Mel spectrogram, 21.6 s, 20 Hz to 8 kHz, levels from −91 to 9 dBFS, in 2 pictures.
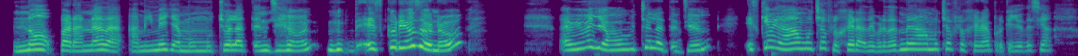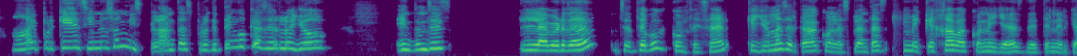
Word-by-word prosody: No, 255 +5 +3
para 220 -3 +3
nada, 240 -1 +3
a 205 0 -5
mí 225 +2 -5
me 265 +1 +4
llamó 215 -4 -2
mucho 215 +3 0
la 245 - +5
atención, 230 +2 0 0.5
es 265 +3 +3
curioso, 375 - +8
¿no?, 245 +3 +3 1.1
a 250 - 0
mí 275 +3 +2
me 370 +2 +2
llamó 265 -4 +2
mucho 280 +6 -3
la 330 -3 +2
atención, 240 - -4 0.4
es 275 - -3
que 360 +2 +2
me 350 - 0
daba 295 +2 +3
mucha 315 +1 -3
flojera, 235 -3 -1
de 220 - -6
verdad 215 +3 -4
me 285 +1 +1
daba 280 0 0
mucha 280 +1 -4
flojera 235 -5 -5
porque 245 - -10
yo 210 - -6
decía: 235 +1 -7 0.4
"Ay, 275 +5 -4
¿por 325 0 -12
qué 350 +1 +3
si 320 0 -2
no 340 +1 -7
son 395 +4 -5
mis 320 -9 -5
plantas? 260 +2 -3
¿Por 255 -1 -7
qué 265 - -7
tengo 395 +7 -5
que - - +1
hacerlo 320 -1 -2
yo?" 320 +4 -2 0.7
Entonces, 280 - 0 0.7
la 245 -1 +6
verdad, 240 +4 +5 0.3
o - - -20
sea, 230 - -2
debo 245 +9 0
confesar 205 - -3 0.2
que 225 -2 -3
yo 220 +1 -4
me 265 +2 +2
acercaba 225 -5 0
con 205 -4 -5
las 170 -1 -5
plantas 195 +3 -2 0.2
y 240 - -7
me 215 -3 -5
quejaba 220 +1 +1
con 205 -1 -7
ellas 185 0 -2
de 170 -2 -7
tener 180 0 -9
que - - -3
250 Hz, 200 wpm, -23 LUFS, 220-295 Hz, 1.1 s, curioso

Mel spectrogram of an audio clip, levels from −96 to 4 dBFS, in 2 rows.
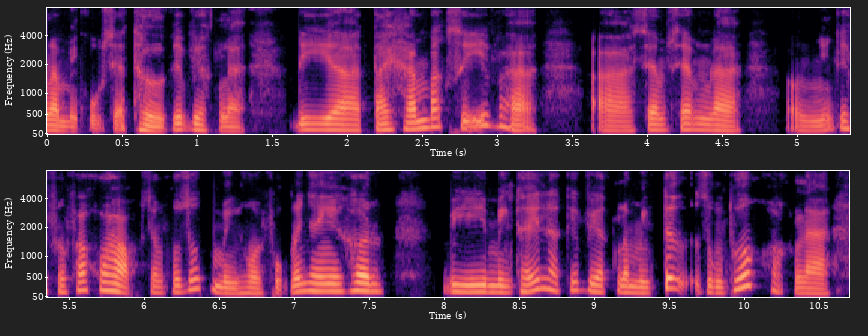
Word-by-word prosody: là 125 - +5
mình 110 -2 -3
cũng - - -6
sẽ - - -2
thử 115 -7 +3
cái 145 - +1
việc 130 -5 -2
là 105 -1 -1 0.3
đi, 140 0 -1
a, 130 -2 +4
tái 130 +3 0
khám 155 +4 +2
bác 205 +1 0
sĩ - - -1
và, 215 - +1 0.4
à, 115 -1 -1
xem 130 +2 -1
xem 140 -1 -1
là, 120 -2 +2 0.3
ừm, 115 -1 -5
những 120 - -3
cái 170 - -4
phương 155 - -3
pháp 195 - +3
khoa 195 -2 +3
học 170 - +6
xem 140 -1 -4
có 155 - 0
giúp 225 +9 -2
mình 125 - 0
hồi 125 -1 -1
phục - - -7
nó 160 - +4
nhanh 175 0 +4
hơn. 180 -2 +6 0.4
Vì 160 -1 +3
mình 150 -1 +1
thấy 170 +5 +2
là 215 -4 -1
cái 195 0 -5
việc 160 -3 -1
là 150 - +2
mình 135 -2 -1
tự 245 -1 +3
dùng 140 -3 -3
thuốc, 280 +7 +3
hoặc 190 -9 -10
là 125 -2 +1
145 Hz, 270 wpm, -23 LUFS, 125-175 Hz, 0.4 s, học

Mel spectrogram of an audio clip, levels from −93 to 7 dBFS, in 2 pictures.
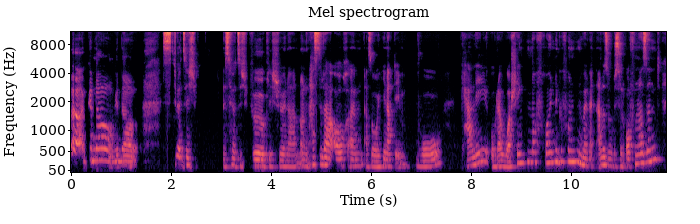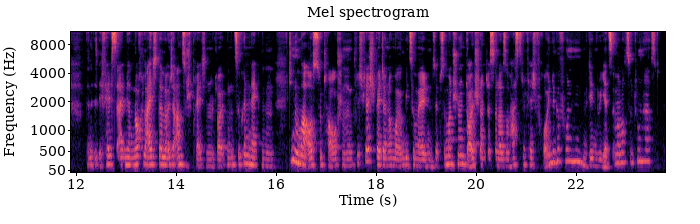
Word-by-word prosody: Ja, - - -4 0.3
genau, 280 - -7
genau. 130 0 -9 0.5
Es - - +12
hört 185 -1 +1
sich 170 -2 -1 0.5
es 140 0 +7
hört 160 -3 -8
sich 145 -1 +1
wirklich 145 -2 -7
schön 140 0 -8
an 135 +2 -15
und 155 +1 -12
hast 185 +1 +10
du - - -8
da 175 -2 -4
auch 160 0 -9
ähm, 150 0 -13
also 135 -1 -4
je 135 +4 -11
nachdem, 145 +2 -11
wo, 145 +10 -11 0.4
Cali 225 +9 -10
oder 135 +1 -10
Washington 220 - -7
noch 240 0 -13
Freunde 240 +2 -9
gefunden? 255 -3 -8
Weil 170 -1 -8
wenn - - -15
alle 180 +1 -7
so 170 -3 0
'n - - -20
bisschen 145 -1 +2
offener 205 +8 -5
sind, 265 +6 +1 0.4
dann 175 +1 -14
is 170 0 -10
fällt's 190 -1 +9
einem 180 0 -5
ja 180 - -3
noch 190 +3 -5
leichter, 185 0 -2
Leute 180 +1 -5
anzusprechen, 160 -4 0
mit 150 - -22
Leuten 155 +4 -10
zu 185 +1 +9
connecten, 170 -6 -9 0.3
die 295 - -7
Nummer 215 -8 0
auszutauschen 170 -2 +3
und 160 +1 -16
sich 210 - -8
vielleicht 270 +1 -3
später 170 -5 -5
noch 165 0 -12
mal 160 -2 -8
irgendwie 170 +4 -11
zu 170 -1 +5
melden, 150 -2 -5
selbst 130 - -1
wenn 185 - -7
man 195 - -5
schon 200 +1 -6
in 195 - -9
Deutschland 170 -1 -5
ist - - +6
oder 155 -1 -7
so. 155 -1 -4
Hast 170 0 +6
du 185 - -16
vielleicht 175 -2 -9
Freunde 225 +4 -9
gefunden, 265 -1 -9
mit 165 -3 -17
denen 165 -1 -10
du 155 - -19
jetzt 135 -2 +8
immer 220 +1 -9
noch 235 +1 -11
zu 240 -1 +1
tun 265 +1 -10
hast? 265 0 -7
175 Hz, 210 wpm, -23 LUFS, 155-210 Hz, 0.5 s, Es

